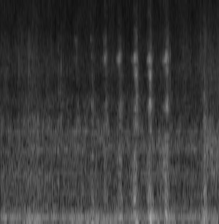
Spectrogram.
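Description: Standard poodle in labour licking herself: a quick run of about six short wet licks about a second in, over a steady low hum.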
